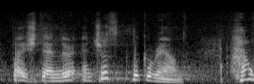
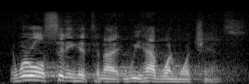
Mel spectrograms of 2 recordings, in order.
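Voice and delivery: ordinary talk

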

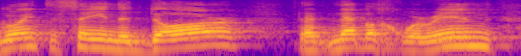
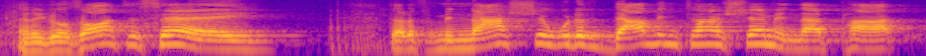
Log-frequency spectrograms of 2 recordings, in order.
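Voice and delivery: normal talking voice

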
